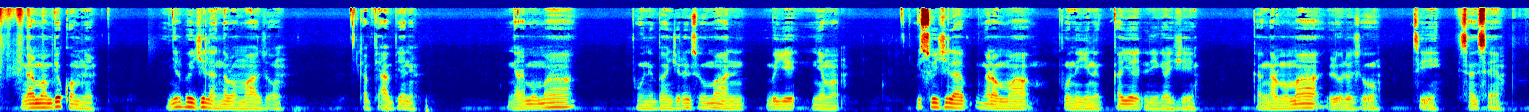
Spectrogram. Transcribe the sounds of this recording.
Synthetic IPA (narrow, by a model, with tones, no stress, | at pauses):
ŋa˨ɾɨ˨ma˨m˦bɛ˦ka˨m˨nɨ˨ | nɨ˦ɾɨ˦ba˦ʒi˦la˨ŋa˦ɾɨ˦ma˨maː˦zʊ˦ʔʊ˨ | ka˨pi˨ʔa̰˨bɛ˦nɨ˨ | ŋa˨ɾɨ˨ma˨maː˦ | puː˨nɨ˨ba˨nʒɪ˨ɾɨ˦zʊ˦ʔʊ˦maː˦n˦bɛ˦jɛ˦ni˨ɛ˨ma˨ | bi˦so˦ʒi˦la˨ŋa˨˦ɾɨ˦ma˨maː˦ | puː˨nɨ˨ji˨nɨ˨ka˦jɛ˦liː˨ɡa˨ʒɛ˨ | ka̰˨ŋa˨ɾɨ˨ma˨maː˦lo̰˨ʔlɨ˨zʊ̰˦˨ʔʊ̰˨tʰḭ˦˨ | sa˦nsa̰˨ja̰˨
